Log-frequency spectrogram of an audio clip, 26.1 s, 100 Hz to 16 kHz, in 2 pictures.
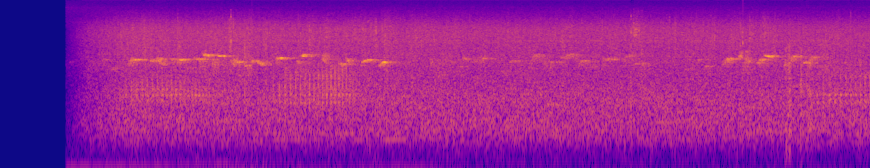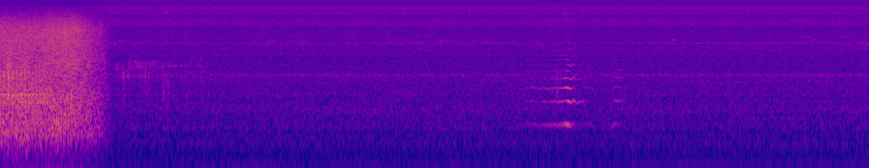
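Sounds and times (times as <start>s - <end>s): rushing background noise: 1.1s - 14.6s
woodpecker calling: 1.6s - 15.3s.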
